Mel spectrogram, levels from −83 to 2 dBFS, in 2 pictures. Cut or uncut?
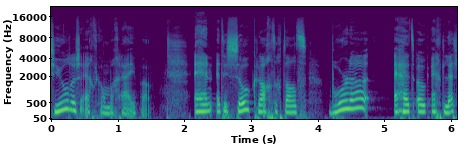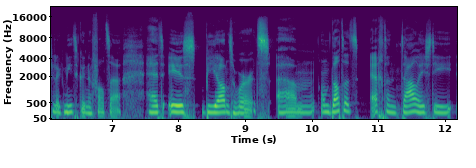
uncut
